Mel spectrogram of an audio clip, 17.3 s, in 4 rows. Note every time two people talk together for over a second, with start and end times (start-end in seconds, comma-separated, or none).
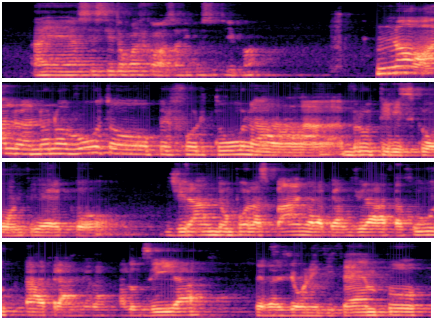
none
